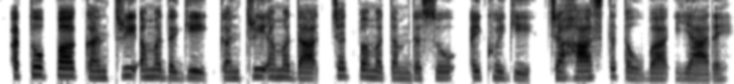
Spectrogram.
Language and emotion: Manipuri, neutral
